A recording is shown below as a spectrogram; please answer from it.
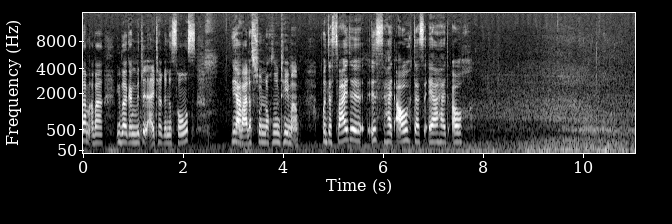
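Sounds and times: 
speech: 0.0 - 7.8
road noise: 0.0 - 11.0
postal delivery vehicle engine rumble driving past: 4.2 - 11.0.

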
